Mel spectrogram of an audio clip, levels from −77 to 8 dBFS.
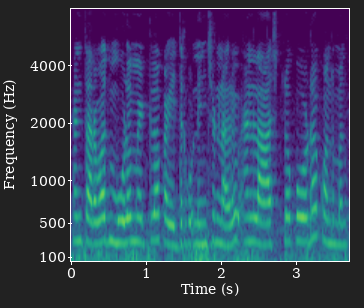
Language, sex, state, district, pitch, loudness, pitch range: Telugu, female, Andhra Pradesh, Visakhapatnam, 280 Hz, -19 LUFS, 255-290 Hz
